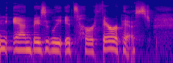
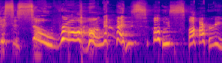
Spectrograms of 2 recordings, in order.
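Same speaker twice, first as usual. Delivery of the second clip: piercing, slow, full-volume, high, drawn-out screaming; 11 semitones higher, 14 dB louder than usual. Retelling what the neighbors heard: imitating a man screaming. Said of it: "And the guy screaming".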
